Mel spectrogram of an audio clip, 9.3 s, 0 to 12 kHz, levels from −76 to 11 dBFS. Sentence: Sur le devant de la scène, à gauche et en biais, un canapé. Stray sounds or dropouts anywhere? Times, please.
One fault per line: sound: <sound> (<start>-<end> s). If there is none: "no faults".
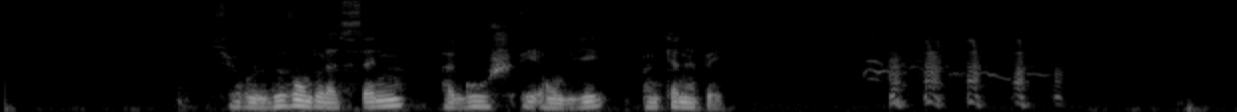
sound: laugh (6.4-8.0 s)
